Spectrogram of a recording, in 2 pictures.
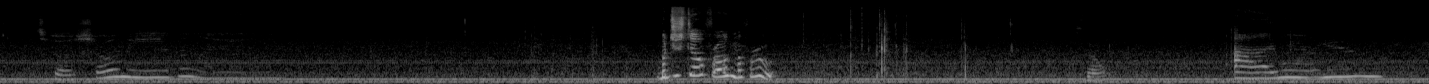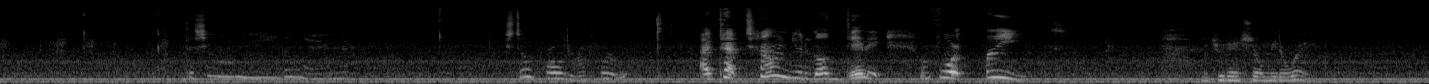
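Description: A woman sings into a microphone, heard through a television loudspeaker.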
